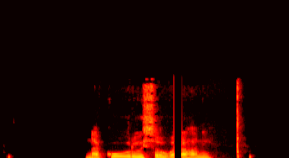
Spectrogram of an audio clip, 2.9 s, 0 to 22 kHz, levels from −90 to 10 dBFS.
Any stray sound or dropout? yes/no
yes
